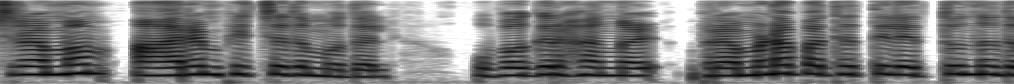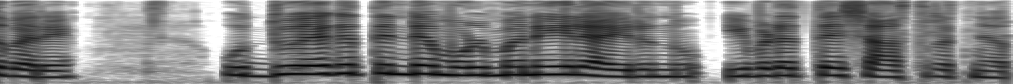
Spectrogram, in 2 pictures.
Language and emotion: Malayalam, neutral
